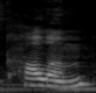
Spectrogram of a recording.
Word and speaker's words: column: at the end of the word so it's column you don't pronounce the end we could say it's a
